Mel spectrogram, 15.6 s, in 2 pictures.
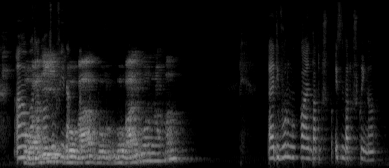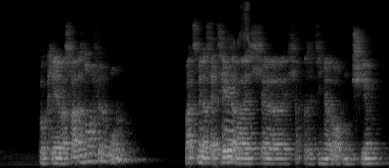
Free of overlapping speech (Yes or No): No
